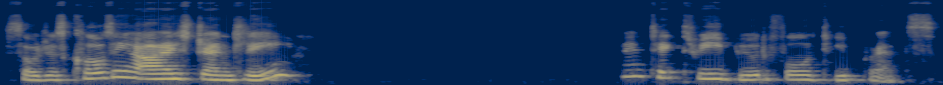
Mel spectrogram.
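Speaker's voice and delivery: soft, unhurried meditation voice with long pauses; guided meditation. Acted. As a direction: guide them quietly into the body scan. Leads a body scan meditation.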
